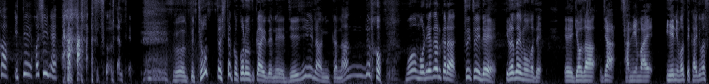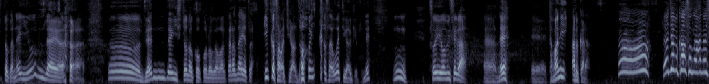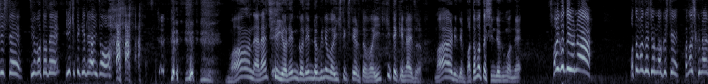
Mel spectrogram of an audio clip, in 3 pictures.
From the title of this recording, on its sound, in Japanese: 街さんぽ LIVE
